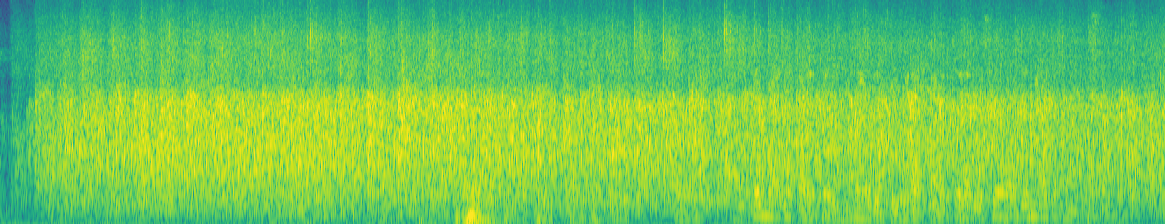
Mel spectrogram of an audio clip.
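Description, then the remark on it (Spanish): Sustained audience applause fills the whole stretch, a dense, loud wash of many hands clapping at once that holds steady throughout, with faint voices murmuring beneath it. “Así que por todo esto yo también le pido a ustedes un fuerte aplauso para toda la semana.”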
